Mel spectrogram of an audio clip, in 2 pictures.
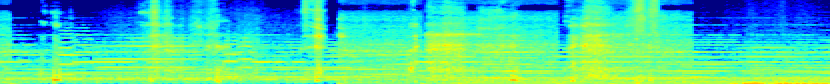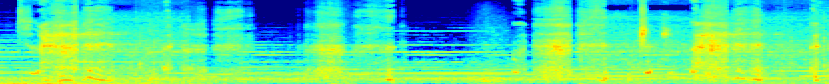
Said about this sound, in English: He's having trouble breathing.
